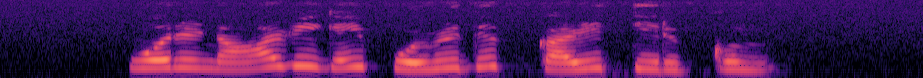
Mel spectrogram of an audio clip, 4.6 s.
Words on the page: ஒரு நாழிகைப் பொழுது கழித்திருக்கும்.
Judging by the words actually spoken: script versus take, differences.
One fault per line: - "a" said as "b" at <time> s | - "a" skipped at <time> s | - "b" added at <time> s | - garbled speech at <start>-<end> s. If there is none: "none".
none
